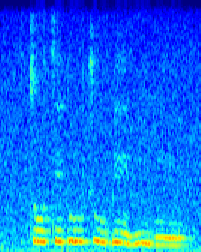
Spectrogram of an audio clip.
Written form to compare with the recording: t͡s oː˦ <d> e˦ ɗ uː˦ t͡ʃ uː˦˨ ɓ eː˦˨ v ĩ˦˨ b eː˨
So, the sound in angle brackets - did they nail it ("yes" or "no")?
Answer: no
